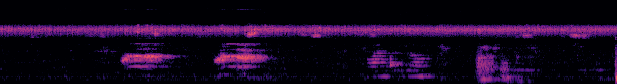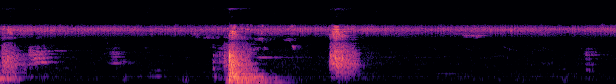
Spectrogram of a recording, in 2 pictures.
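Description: Mostly quiet room sound with a steady high hiss, a couple of brief faint voice fragments in the first few seconds, and several short knocks, the loudest a dull thump about eight and a half seconds in, followed by a lighter knock a second later.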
